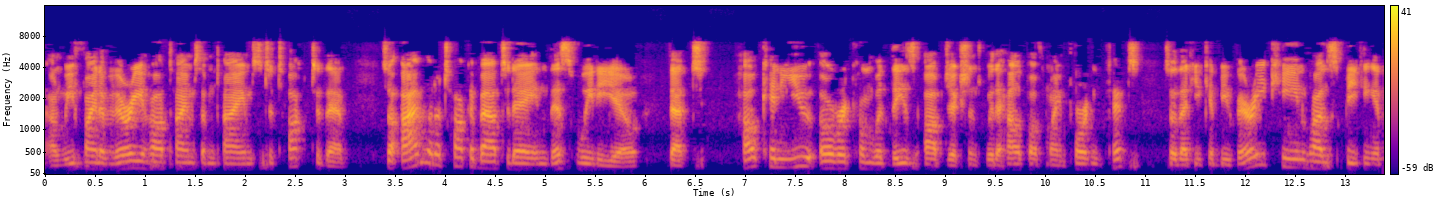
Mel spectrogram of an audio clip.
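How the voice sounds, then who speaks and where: Bright-voiced man teaching on a lo-fi recording. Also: medium pitch. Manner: explains slowly with many fillers and restarts; instructive, repeats key points. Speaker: English teacher. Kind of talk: online English lesson. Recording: dull lo-fi sound.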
